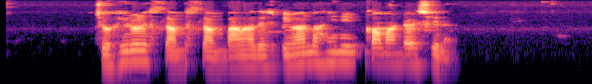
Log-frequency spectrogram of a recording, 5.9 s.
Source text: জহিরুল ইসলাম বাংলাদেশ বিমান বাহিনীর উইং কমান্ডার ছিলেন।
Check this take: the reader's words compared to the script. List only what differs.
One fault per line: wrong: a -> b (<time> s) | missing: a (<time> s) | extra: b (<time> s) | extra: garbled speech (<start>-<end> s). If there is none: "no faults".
extra: ইসলাম (1.8 s)
missing: উইং (3.5 s)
